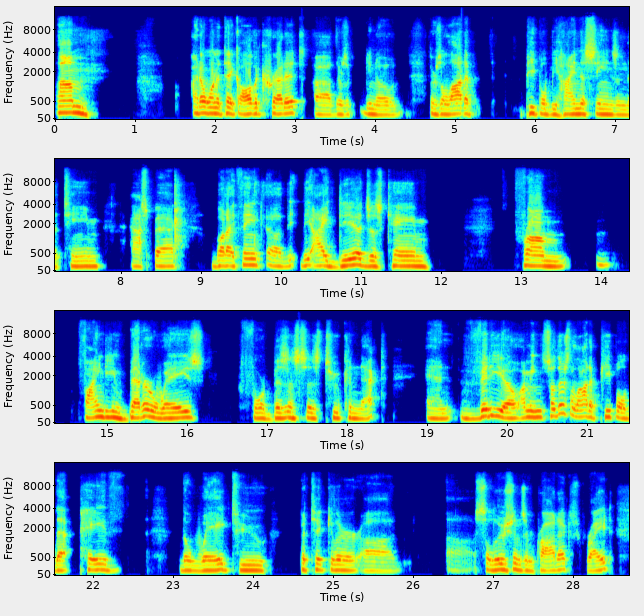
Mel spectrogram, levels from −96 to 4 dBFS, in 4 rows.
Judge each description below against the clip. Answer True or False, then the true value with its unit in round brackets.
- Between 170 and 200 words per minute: False (135 wpm)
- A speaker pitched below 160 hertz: True (140 Hz)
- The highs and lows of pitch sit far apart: False (2.8 semitones)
